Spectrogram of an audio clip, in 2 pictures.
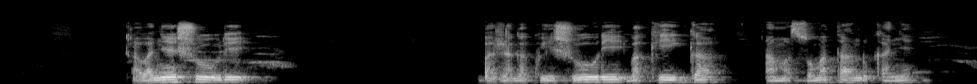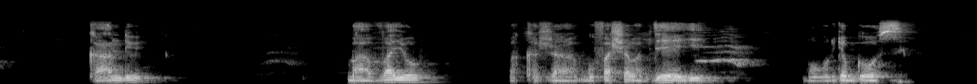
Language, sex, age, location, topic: Kinyarwanda, male, 36-49, Musanze, education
